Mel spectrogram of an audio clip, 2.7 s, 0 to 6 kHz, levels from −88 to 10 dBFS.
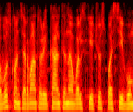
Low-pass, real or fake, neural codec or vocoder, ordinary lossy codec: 5.4 kHz; real; none; Opus, 32 kbps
